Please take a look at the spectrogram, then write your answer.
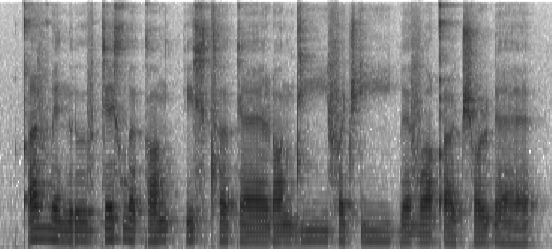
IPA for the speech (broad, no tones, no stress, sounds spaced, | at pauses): qʼ ɛ v w ɛ n ʊ ɾ ʊː v k ɛ x w ʌ k ɒ ŋ t͡sʼ ɪ x tʰ ʌ k æː ɽ ɒ ŋ d iː f ʌ t͡ʃʼ iː ɡ͡b ɜ v ɔ qʼ ʊː t͡ʃʰ ɔ ɭ ɗ æ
